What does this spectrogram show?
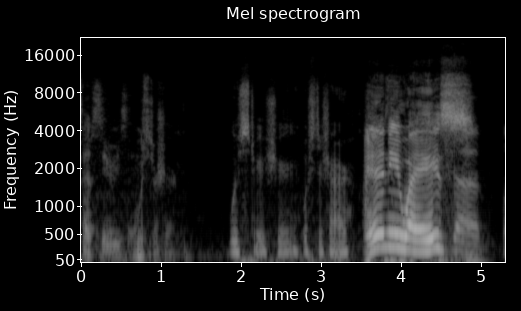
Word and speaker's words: Worcestershire: By the Uh, way, it's Worcestershire is how you pronounce it. Worcestershire.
